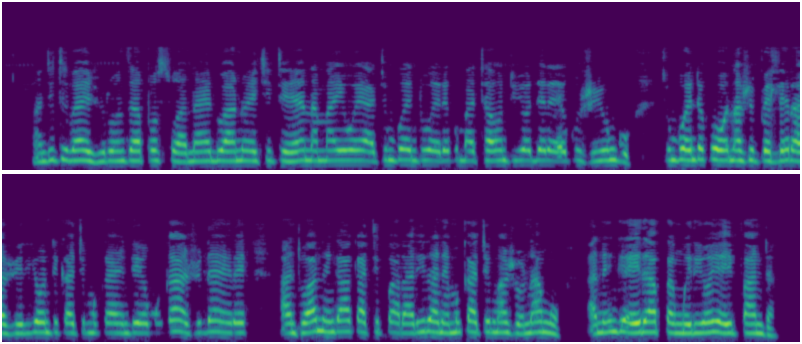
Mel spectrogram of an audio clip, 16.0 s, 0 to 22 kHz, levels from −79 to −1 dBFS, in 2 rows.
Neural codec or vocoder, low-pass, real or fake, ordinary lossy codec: none; 7.2 kHz; real; MP3, 32 kbps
